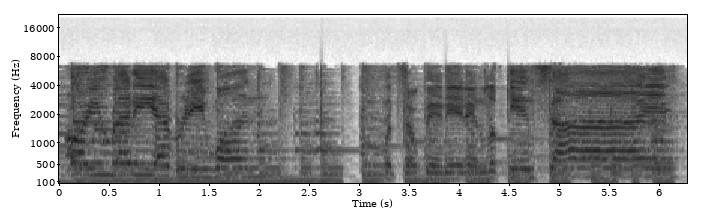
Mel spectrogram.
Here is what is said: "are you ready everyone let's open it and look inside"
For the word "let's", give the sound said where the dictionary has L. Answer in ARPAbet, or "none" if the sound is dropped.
W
